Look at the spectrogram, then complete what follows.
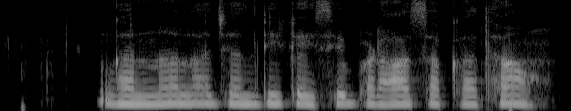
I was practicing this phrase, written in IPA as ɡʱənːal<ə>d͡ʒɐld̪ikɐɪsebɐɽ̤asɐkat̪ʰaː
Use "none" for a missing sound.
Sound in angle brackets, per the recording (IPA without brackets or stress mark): a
